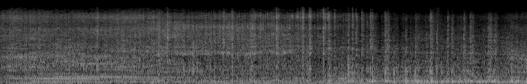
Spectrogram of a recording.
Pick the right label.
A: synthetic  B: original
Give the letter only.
B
